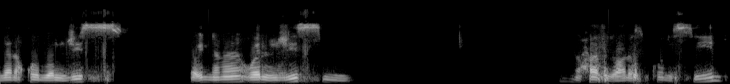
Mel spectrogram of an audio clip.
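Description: A man teaches Quranic recitation in a lowish, mellow voice. He drawls short verse fragments slowly and a bit louder, then explains each rule calmly. The recording is dry and a little dull. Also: no echo.

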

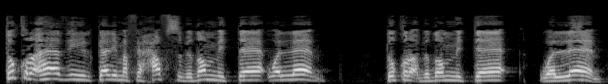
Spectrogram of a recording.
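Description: A man's voice: sits high, a little fast. A man with an Egyptian accent teaching Quran recitation rules in a televised lesson, repeating key points and asking his students questions he then answers himself. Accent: Egyptian Arabic. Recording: studio broadcast.

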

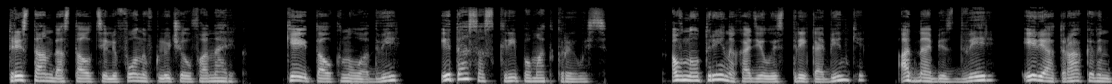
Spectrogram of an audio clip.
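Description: A woman reading a thriller audiobook in a steady, measured way. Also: deep voice, no room sound, clean studio sound. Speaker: audiobook narrator. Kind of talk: scripted thriller narration.

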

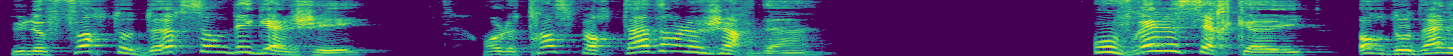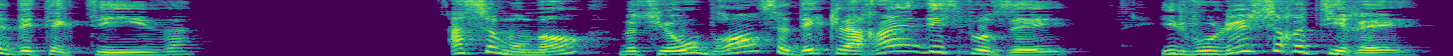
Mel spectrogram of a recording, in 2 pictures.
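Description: A man reads a detective novel aloud with a theatrical flair. His voice sits high and moves animatedly through its range, turning the narration into lively storytelling. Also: unhurried. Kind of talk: audiobook reading.

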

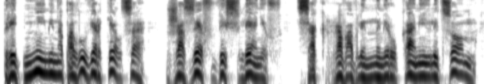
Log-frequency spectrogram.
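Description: Slow, husky male audiobook narrator. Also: medium pitch, darkish tone, dry recording, studio quality. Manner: dramatic, building tension. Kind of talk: scripted narration of a classic novel.

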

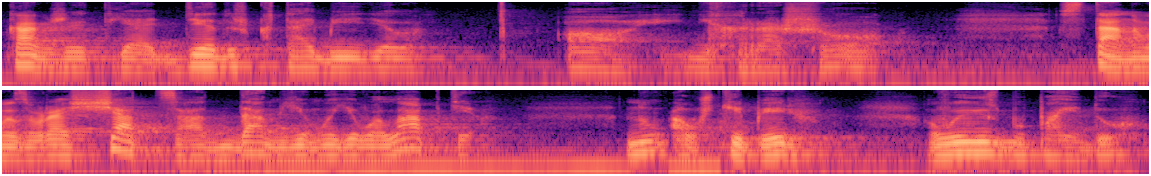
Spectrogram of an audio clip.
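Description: A woman's voice: rumbling low, measured pace, fairly bright tone, big-room sound, voice pushed down, full character voice. A woman voicing a frightened, bumbling peasant man in a folk tale. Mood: rueful.

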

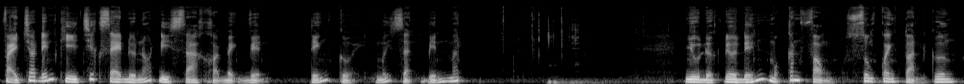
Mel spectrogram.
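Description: A man's voice: mid-range voice, sing-song, normal speed, long pauses, dark tone, dry recording, clean studio sound. A man narrating a horror story with dramatic delivery. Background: faint music.

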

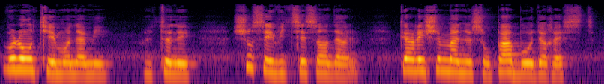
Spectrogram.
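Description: A woman's voice: mid-range voice, normal speed, lightly acted. A woman voicing a kindly old male saint who keeps the gate of heaven, speaking in a genial, reassuring way.

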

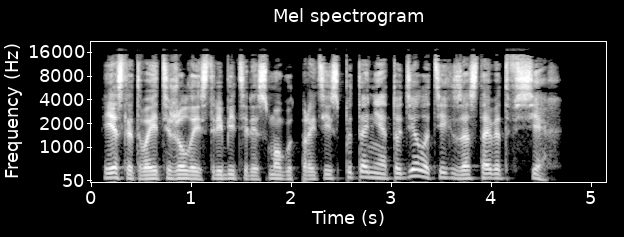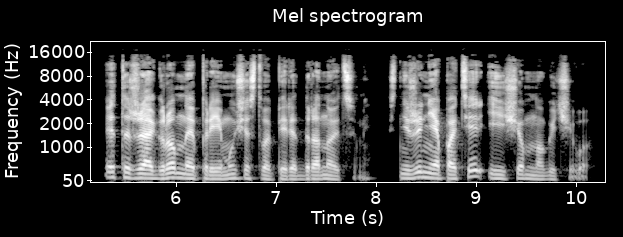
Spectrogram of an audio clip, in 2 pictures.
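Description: A man's voice: medium pitch, dry recording, clean studio sound, lightly acted. Shrewd practical mother, voiced by a man. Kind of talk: audiobook reading.

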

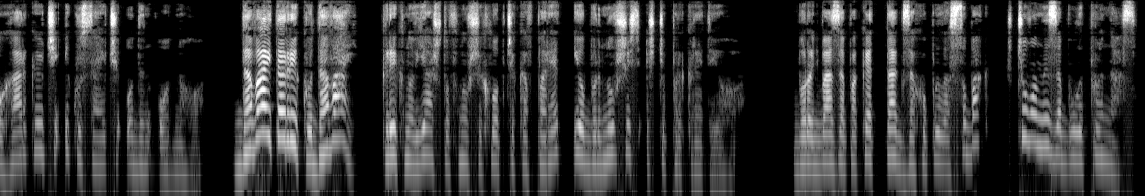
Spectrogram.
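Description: A woman's voice: lowish voice, no room sound, clean studio sound. Woman reading a novel aloud dramatically. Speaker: audiobook narrator.

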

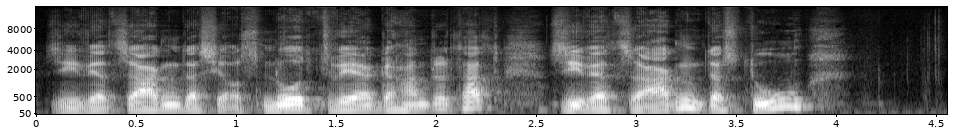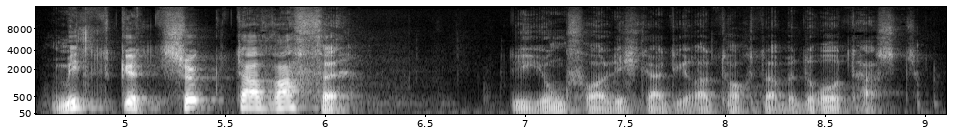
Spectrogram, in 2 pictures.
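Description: In a German radio drama, a man performs an older, famous poet who is theatrical, mocking, and fatherly toward a young postman. His low, husky voice is sing-song and declamatory at a moderate pace, swinging between booming outbursts and whispers. The mood is teasing, laced with dramatic warning.

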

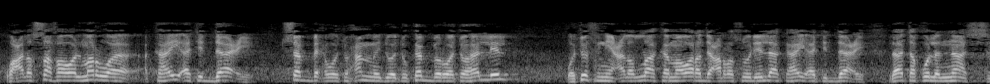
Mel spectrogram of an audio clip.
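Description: A sheikh teaches a religious lesson explaining a poem, speaking emphatically, repeating phrases and drawing out the verses he quotes. His male voice sits on the high side, bright and forceful. It's a dull lo-fi lecture recording with faint ambience and slight background noise.

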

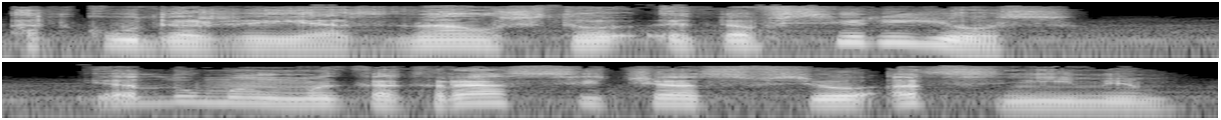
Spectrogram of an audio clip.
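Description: A man's voice: mid-range voice, very animated, slight background noise, pitched above the performer's own voice. A man voicing a flustered young man who mumbles in a daze. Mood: defensive. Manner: hurried, mumbling.

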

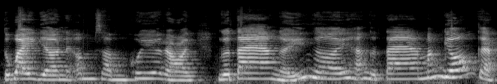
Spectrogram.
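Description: Brief: woman playing a grumpy innkeeper, scolding, high voice, roomy sound. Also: a little fast, sharp tone. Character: grumpy guesthouse owner scolding noisy guests.

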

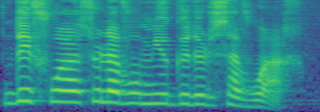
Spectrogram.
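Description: A woman voicing a cheeky, brash street boy in a storybook reading, talking loudly and jauntily in a raised voice. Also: lively intonation, moderate pace. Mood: cocky. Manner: loud, jaunty, raised pitch.

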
